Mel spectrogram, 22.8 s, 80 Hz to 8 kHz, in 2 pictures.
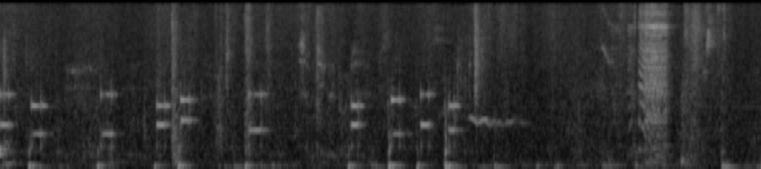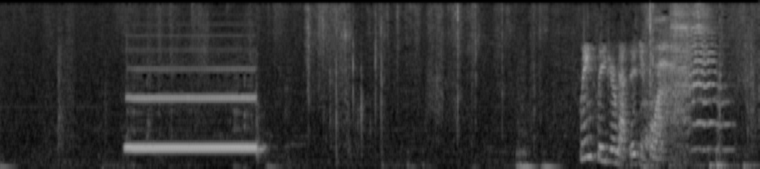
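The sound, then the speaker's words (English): A phone call is placed with keypad beeps and a steady dial tone of about two seconds near the middle. People talk through most of the stretch. “I'm going to try to call BOE 393 again on the first page, Table Rock Lodges”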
